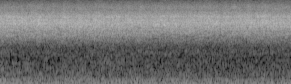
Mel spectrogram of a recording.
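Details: A dense chorus of many crickets makes a steady, high, shimmering hiss with no break, in hillside forest by Treasure Hill temple in Taipei, Taiwan, under a clear sky.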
